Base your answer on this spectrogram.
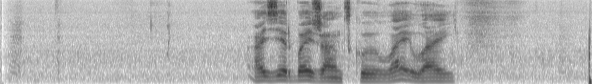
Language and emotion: Russian, neutral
